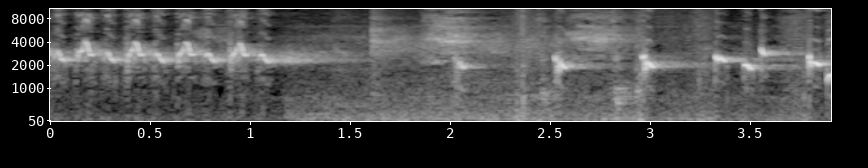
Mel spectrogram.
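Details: Sooty-headed bulbul lure song: a rapid string of bright wavering notes, a soft hissing interlude, then sharp downslurred and upslurred chirps spaced roughly half a second apart.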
